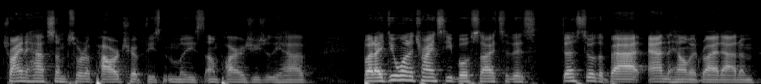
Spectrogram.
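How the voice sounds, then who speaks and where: A man's voice: mid-range voice, brisk, fairly bright tone. Blunt, foul-mouthed male sports fan. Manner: blunt and heavily profane; talks over game footage, reviewing plays. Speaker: baseball fan commentator. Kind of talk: casual sports recap commentary.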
